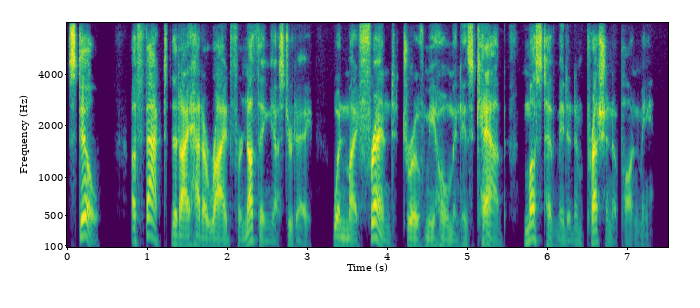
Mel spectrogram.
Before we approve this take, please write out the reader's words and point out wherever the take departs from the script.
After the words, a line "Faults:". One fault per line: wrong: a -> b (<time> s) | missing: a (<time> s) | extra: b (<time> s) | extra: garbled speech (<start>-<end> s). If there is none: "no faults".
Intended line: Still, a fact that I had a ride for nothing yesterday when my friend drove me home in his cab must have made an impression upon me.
Still, a fact that I had a ride for nothing yesterday when my friend drove me home in his cab must have made an impression upon me.
Faults:
no faults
